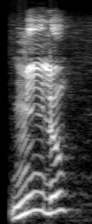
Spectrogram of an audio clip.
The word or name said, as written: mi'ilum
